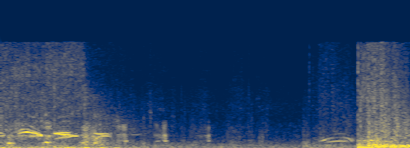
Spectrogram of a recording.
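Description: A blast booms nearby.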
